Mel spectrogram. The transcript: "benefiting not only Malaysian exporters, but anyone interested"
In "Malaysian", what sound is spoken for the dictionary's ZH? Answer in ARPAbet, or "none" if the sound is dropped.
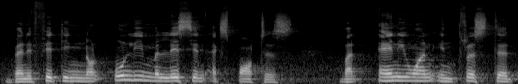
S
